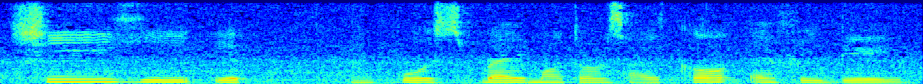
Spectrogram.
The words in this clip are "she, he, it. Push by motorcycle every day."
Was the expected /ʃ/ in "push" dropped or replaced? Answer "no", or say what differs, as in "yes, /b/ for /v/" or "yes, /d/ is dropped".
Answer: yes, /s/ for /ʃ/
